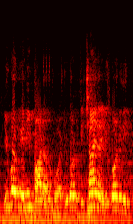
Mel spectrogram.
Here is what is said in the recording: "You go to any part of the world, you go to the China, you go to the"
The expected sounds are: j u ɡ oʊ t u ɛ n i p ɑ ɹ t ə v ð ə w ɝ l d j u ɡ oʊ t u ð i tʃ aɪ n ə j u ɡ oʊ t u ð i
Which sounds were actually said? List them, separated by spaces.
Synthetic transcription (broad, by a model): j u ɡ oʊ t u ɛ n i p ɑ ɹ t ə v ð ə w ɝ d j u ɡ oʊ t u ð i tʃ aɪ n ə j u ɡ oʊ t u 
